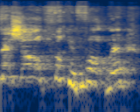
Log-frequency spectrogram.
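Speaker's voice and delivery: high-pitched indignant complaint, acted out; exasperated protest. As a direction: protest to the lieutenant in mock outrage.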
